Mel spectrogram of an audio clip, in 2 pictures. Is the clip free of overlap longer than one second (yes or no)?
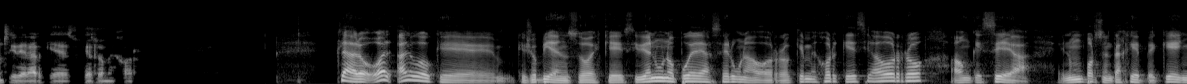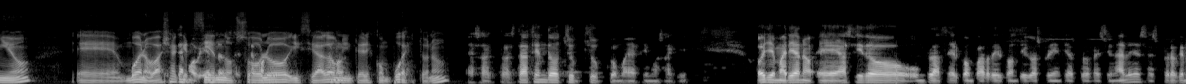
no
